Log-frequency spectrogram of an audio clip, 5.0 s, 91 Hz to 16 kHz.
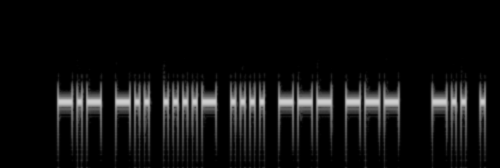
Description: Morse code, heard as a keyed tone, about 25 wpm, 700 Hz. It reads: KD4HOO DE
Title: Practice QSO - Exchange 4 - Ending - 25wpm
